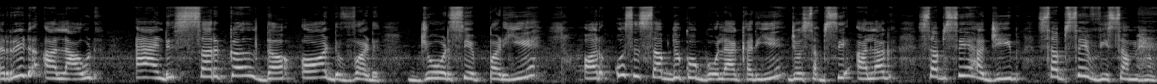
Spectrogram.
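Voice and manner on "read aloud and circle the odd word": very slow, clear, careful reading pace. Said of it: "फिर से मैं एक बार रिपीट कर रही हूँ".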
